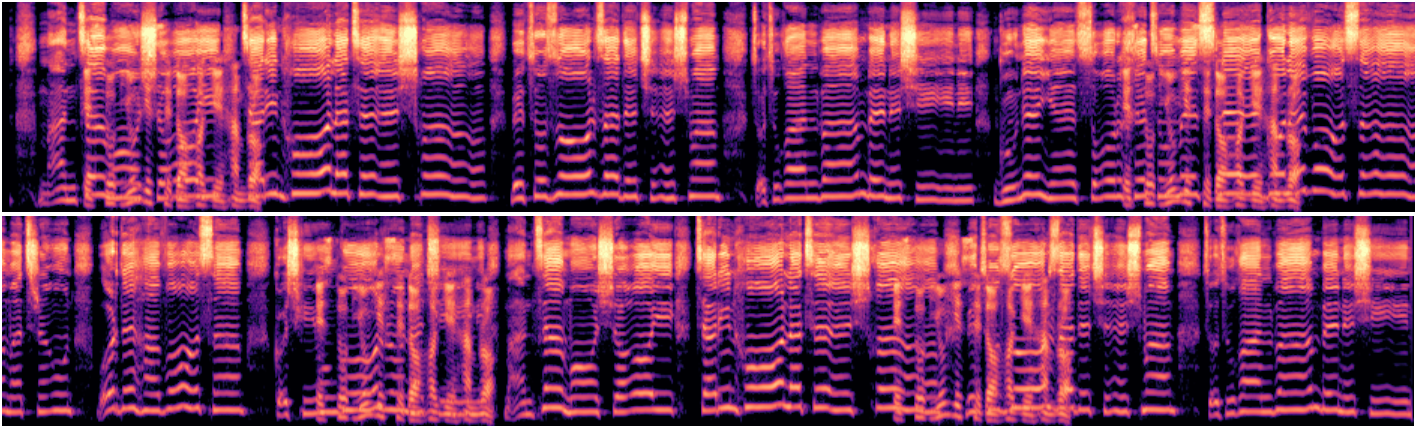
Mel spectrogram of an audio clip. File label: mix master vocal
